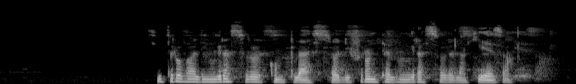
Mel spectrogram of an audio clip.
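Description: Echo with no canceller runs through the whole clip: every stretch of speech is trailed, about a third of a second later, by a faint copy roughly 20 dB down. The far end is evidently playing the call through a loudspeaker, its microphone catches that playback, and nothing strips it out before it is sent back. The returning copy sounds thin, and like the original it carries nothing above 8 kHz, the limit of the call's microphone path.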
